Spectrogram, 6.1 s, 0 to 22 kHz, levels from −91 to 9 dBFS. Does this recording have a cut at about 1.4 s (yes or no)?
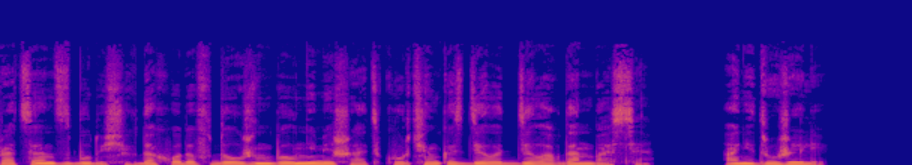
no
